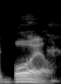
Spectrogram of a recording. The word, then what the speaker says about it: boil: In my phonetic dictionary, there is just two vowels for you to pronounce that, like boil. But according to her explanation, you also have to add an extra vowel, like maybe a schwa sound. Instead of saying boil, you should add one more vowel, like boil.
